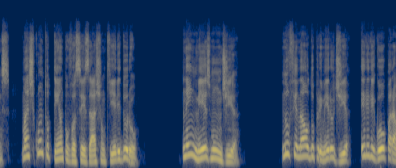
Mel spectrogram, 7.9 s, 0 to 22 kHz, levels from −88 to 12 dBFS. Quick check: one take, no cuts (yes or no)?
yes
